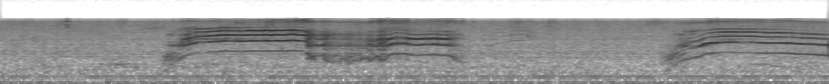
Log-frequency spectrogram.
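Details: Breeding male domestic cats caterwauling: two loud, strained yowls run together and waver in pitch, then after a pause a third rises sharply and holds, harsh and nasal, over a low background hum.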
